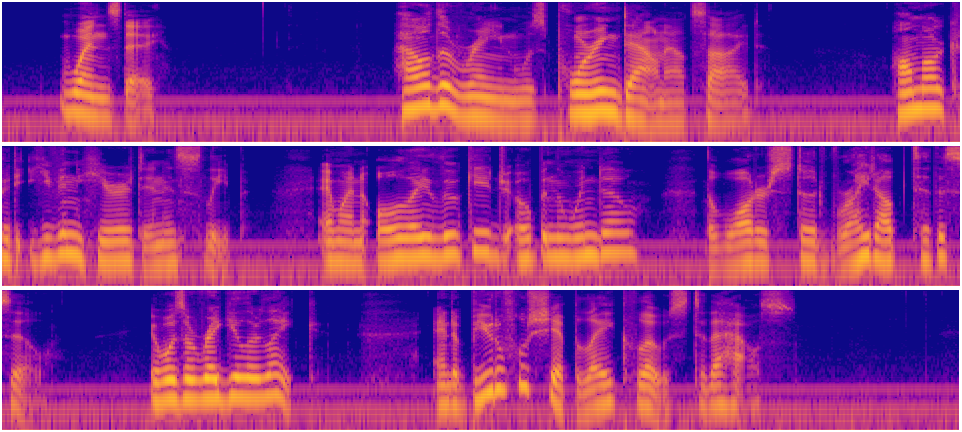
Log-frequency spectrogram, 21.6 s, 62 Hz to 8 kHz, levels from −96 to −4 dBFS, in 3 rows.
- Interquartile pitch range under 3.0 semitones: No, average, 5.1 semitones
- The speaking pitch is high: No, medium, 150 Hz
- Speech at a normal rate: No, slow, 130 wpm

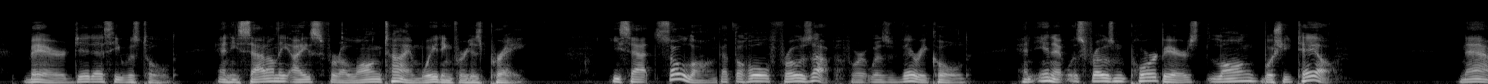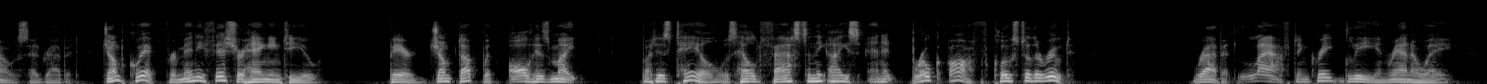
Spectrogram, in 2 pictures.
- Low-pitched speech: Yes, low, 120 Hz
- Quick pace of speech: No, average, 175 wpm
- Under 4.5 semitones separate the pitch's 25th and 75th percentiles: No, average, 5.3 semitones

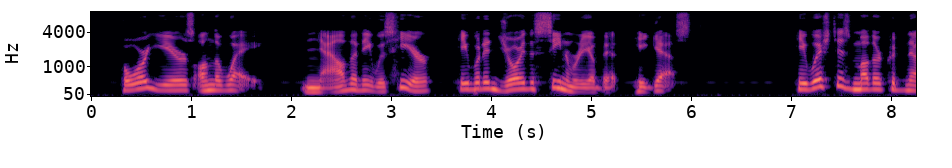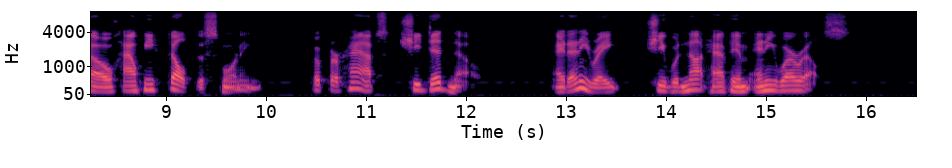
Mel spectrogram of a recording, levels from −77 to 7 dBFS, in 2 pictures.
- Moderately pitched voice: Yes, medium, 150 Hz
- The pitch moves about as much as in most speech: No, wide, 5.9 semitones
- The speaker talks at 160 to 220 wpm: Yes, average, 165 wpm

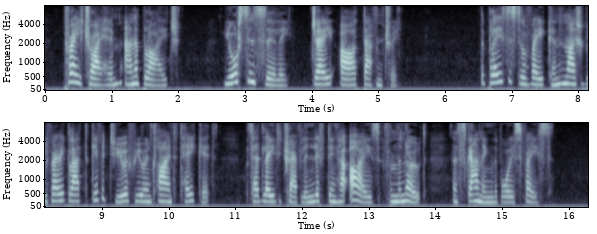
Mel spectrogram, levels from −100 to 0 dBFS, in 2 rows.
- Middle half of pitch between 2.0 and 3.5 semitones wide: Yes, average, 2.7 semitones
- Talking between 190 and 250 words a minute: No, average, 170 wpm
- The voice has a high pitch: Yes, high, 220 Hz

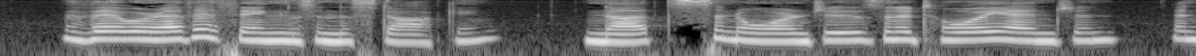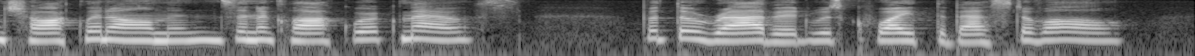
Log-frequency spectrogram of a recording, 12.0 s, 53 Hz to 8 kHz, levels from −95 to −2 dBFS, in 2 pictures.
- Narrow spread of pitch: Yes, narrow, 2.1 semitones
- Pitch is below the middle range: No, high, 215 Hz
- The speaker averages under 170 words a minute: Yes, average, 150 wpm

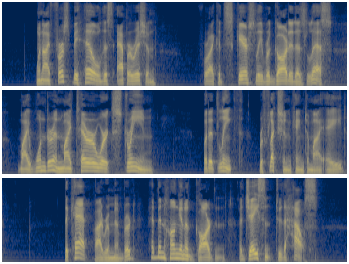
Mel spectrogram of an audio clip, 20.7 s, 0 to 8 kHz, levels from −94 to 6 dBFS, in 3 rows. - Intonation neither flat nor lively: No, wide, 6.9 semitones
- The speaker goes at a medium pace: No, slow, 120 wpm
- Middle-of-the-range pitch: No, low, 110 Hz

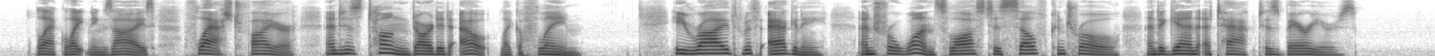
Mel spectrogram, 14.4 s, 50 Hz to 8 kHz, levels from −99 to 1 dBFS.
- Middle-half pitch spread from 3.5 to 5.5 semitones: Yes, average, 3.8 semitones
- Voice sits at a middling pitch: Yes, medium, 155 Hz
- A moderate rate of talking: No, slow, 120 wpm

